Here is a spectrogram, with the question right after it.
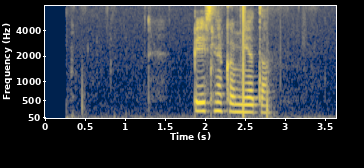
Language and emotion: Russian, neutral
